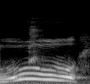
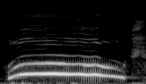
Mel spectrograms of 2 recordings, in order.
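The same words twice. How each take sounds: First: It is a lower, cartoon-style ghost sound. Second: It is a higher pitched, ghostly wail.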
